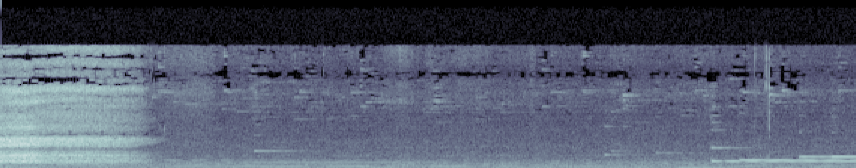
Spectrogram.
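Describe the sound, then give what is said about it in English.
Breathing during a guided exercise, in through the nose and out through the mouth: one long, breathy exhale at the start, then quiet with only a faint low hum. “Now let's take another cycle of breath here. Inhale through your nose and exhale through your mouth.”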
